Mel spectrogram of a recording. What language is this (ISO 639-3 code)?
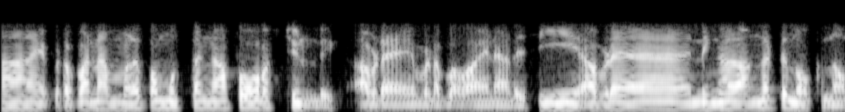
mal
